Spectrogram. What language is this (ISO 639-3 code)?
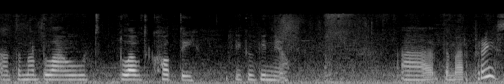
cym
